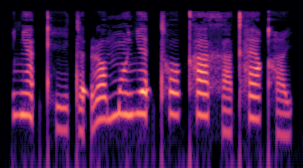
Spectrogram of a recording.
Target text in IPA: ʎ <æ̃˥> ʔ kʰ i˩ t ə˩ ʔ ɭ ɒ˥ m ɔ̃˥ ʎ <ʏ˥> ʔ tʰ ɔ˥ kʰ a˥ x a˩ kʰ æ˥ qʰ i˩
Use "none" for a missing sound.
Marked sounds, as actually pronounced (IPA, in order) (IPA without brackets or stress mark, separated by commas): æ̃˥, ɛ˥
